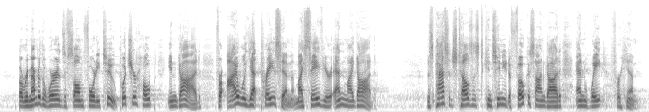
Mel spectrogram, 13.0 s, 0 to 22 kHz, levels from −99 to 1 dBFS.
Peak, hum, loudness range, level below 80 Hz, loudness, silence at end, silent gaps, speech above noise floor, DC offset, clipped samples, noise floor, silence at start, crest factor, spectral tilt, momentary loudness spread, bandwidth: -20 dBFS; none; 3 LU; -90 dBFS; -40 LUFS; 0.25 s; none; 41 dB; under 0.1%; under 0.1%; -81 dBFS; 0.4 s; 20 dB; -5.5 dB/octave; 11 LU; 17.5 kHz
